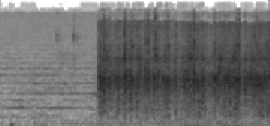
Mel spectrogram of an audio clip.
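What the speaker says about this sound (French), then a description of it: "Ndeye Fatou, elle aussi, elle mérite des applaudissements." Applause bursts out abruptly for a student at a children's school event, a dense, steady clatter of clapping hands that sustains loudly after a quiet room with faint tonal hum.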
